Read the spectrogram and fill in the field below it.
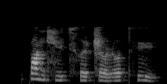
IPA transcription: p ɑ˥˩ ŋ ɕ y˧˥ t͡sʰ ɹ̩˧˥ ʈ͡ʂ ɤ˨˩ ɻ ɤ˥ t̪ʰ y˥˩

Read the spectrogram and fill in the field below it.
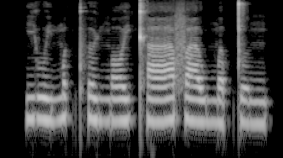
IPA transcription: j uː˨˩ j m ɐ˥ k̚ pʰ ɵ˨ ɥ ŋ ɔː˨˧ j kʰ aː˨˥ f aː˧ w m ɐ˨˥ p̚ t̪ ʊ˧ ŋ

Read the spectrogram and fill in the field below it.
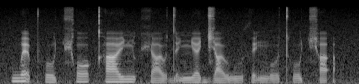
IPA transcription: w ɛ̰˦˨ pʰ o˨ t͡ɕʰ ɔ˦ kʰ a˦ ɪ̯ ɲ ʊ˦ ʔ ʃ a˨ ʊ̯ d ɛ̰˦˨ ɲ ɛ˦ d͡ʑ a˨ ʊ̯ w u˨ θ ḛ˦˨ ŋ o˨ ʊ̯ tʰ o˦ t͡ɕʰ ä˦ ʔ

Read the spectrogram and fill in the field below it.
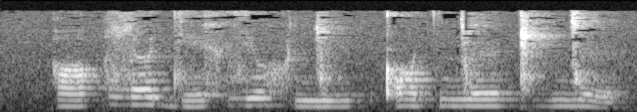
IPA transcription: q ɔ q ɮ ə dʲ e x zʲ o x ŋ͡ǀ y b kʼ ɔ tʲ ŋ͡ǀ ø ǁ i̤ ŋ͡ǀ ø

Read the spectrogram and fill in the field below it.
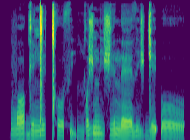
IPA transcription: β ɔ ɡ e ŋ͡ǀ ɪ ǀʰ o θ ḭ ʎ ɔ ʒ n̪ i ʃ ɪ n̪ ɛː ð i ʒ ɟ e ʔ o

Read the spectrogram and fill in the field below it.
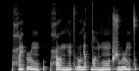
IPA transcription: ħ ẽ ʔ ɹ ũ ʔ | ħ ʌː ŋ ɡ ẽ t ð o l i t dˤ ẽ ŋ ɡ õː t ʒ u ɹ ũ t

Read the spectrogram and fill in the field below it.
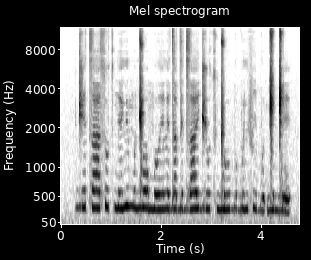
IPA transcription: d͡ʒ e t͡s a s u t͡s n ɪ lʲ u m ʊ ŋ͡ǁ ɔ m o ɪ̯ l ɪ d a d ɪ d͡z a ɪ̯ d͡ʒ u t͡s ŋ͡ǁ u b ʊ b u lʲ f i b ʊ ʔ ŋ͡ǁ i ŋ͡ǁ e

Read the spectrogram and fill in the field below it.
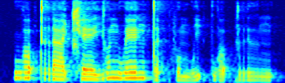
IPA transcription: w ɔ˥˩ ʔ t r aː˧ t͡ɕʰ ɛː˧ j o˥˩ n w ɛː˥˩ ŋ t a˨˩ t̚ f o˨˩ m w i˦˥ ʔ k w ɔ˨˩ ʔ k r ɯ˧ ŋ

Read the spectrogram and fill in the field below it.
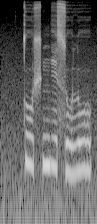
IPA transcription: t̪ u ʃ ŋ i s u l u

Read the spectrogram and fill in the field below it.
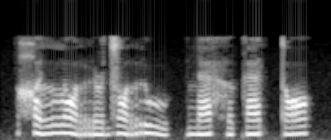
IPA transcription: χ ə˥˩ lː ɔ˥˩ r ə˞˨˩ d͡z ɔ˥˩ r u˥˩ | n æ˨˦ h ə˨˩ k æ˨˦ tː ɔ˨˦

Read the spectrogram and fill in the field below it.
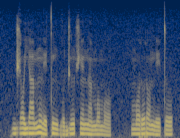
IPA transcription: d͡ʒ ɔ˦ j a˦ m ũ˦˨ ɾ e˨ t ĩ˧ ɡ͡b o˨ d͡ʒ ũ˧ ʃ ɛ̃˦ n ã˧ m ɔ˧ m ɔ˨ | m ɔ˧ ɾ o˦ ɾ ɔ˧ n e˨ t o˧

